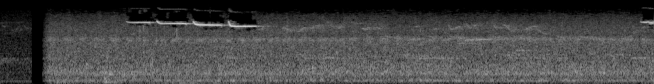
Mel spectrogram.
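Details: Selendang biru bird in the wild: a short run of three thin, very high whistled notes, each sliding slightly downward, over a steady insect-like hiss and background noise.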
